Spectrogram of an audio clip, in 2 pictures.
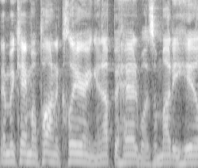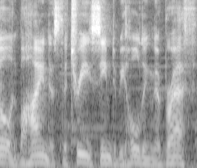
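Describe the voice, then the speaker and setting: A man speaks at a very fast pace with lively intonation and a medium pitch. Music plays in the background. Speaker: spoken word poet. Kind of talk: poetry reading.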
